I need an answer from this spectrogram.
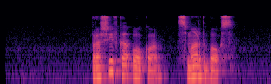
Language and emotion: Russian, neutral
